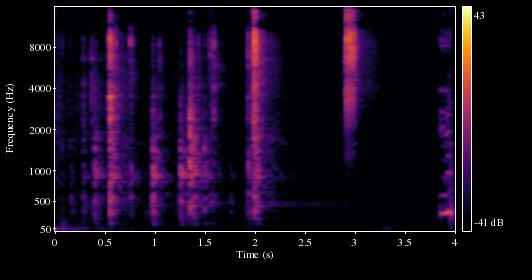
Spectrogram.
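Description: Large magnetic balls clicking against one another as one is pulled from a pile and snapped onto a hanging chain of small magnetic balls. There are a series of irregular sharp clicks, with the loudest one about two seconds in.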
